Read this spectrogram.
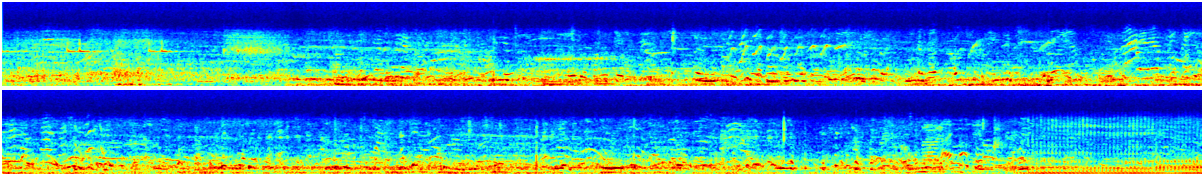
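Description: A crowd of adults and children chatters all around, close by.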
